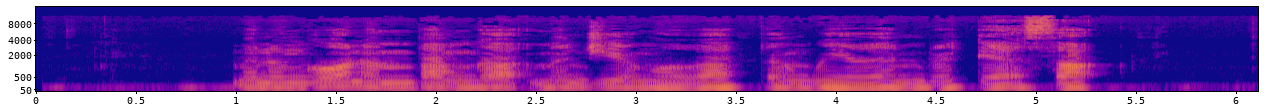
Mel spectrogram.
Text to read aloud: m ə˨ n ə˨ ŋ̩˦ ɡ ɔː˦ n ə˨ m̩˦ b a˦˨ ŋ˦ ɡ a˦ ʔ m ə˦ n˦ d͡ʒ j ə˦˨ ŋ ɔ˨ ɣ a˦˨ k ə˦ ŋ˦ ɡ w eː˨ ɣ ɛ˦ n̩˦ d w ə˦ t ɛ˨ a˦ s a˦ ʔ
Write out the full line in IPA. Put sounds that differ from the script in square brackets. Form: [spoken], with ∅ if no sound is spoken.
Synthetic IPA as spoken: m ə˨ n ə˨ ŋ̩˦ ɡ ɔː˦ n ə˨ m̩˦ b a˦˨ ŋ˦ ɡ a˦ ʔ m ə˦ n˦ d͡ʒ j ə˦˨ ŋ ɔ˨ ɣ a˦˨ [p] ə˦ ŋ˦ ɡ w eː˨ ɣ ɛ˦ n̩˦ d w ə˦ t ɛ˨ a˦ s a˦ ʔ

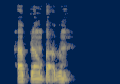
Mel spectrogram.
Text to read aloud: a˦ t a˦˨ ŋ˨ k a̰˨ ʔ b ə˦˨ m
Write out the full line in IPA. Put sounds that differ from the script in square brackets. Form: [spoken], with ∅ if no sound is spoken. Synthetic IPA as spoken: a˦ [p] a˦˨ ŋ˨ [p] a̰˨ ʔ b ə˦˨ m

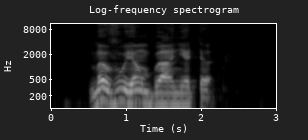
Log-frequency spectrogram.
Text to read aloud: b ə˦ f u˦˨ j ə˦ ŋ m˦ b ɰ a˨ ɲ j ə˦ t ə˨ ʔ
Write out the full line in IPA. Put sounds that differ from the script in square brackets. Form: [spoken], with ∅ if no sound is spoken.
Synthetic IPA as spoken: [m] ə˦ [v] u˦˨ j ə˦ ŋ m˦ b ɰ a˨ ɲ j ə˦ t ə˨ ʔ

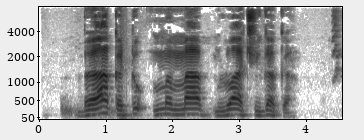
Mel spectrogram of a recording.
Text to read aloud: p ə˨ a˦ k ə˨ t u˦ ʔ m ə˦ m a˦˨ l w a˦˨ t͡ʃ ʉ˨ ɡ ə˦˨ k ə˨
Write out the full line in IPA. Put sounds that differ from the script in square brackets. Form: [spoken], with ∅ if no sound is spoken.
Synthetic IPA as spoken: [b] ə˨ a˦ k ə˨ t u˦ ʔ m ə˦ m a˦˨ l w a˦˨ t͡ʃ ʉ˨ ɡ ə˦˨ k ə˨

